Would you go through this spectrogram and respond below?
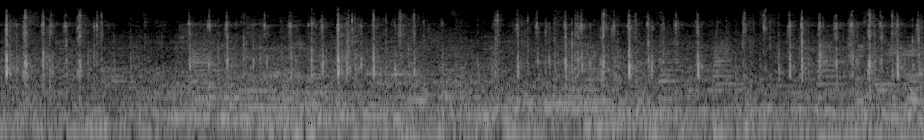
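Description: Rapid, continuous typing on a computer keyboard during a typing race, dense quiet clicks of keys close by with a faint murmur in the background.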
